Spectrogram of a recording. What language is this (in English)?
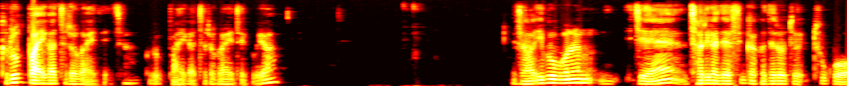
Korean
